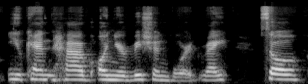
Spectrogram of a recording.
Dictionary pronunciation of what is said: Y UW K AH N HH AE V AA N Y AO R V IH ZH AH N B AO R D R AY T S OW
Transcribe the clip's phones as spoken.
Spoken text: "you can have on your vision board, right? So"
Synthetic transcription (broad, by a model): Y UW K AH N HH AE V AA N Y AO R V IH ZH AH N B AO R D R AY T S OW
